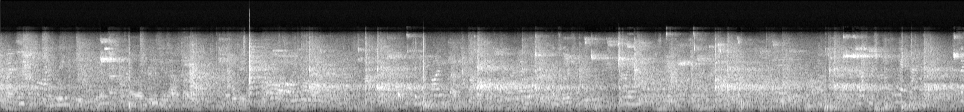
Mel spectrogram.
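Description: A squash ball smacks against the walls and rackets in an echoing court.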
